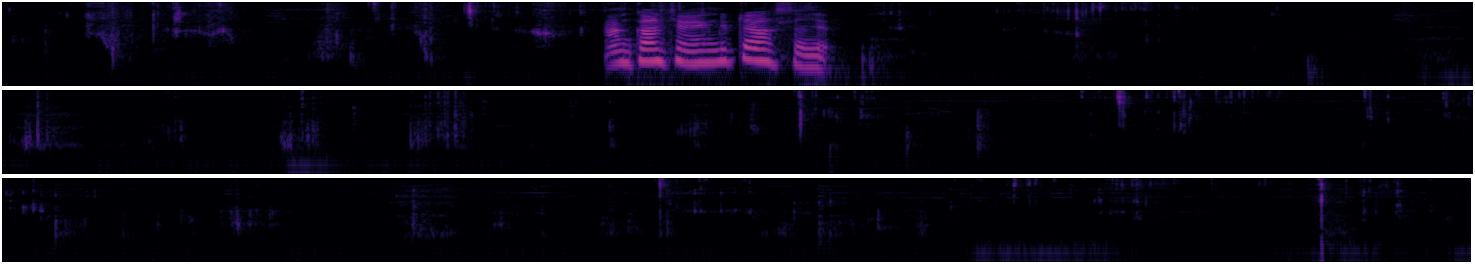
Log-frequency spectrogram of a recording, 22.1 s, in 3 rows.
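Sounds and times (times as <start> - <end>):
faint chewing clicks: 7.4 - 22.0.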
